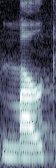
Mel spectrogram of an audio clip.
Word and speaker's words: marque: And I would sort of say, letters of marque. Now, I still have no idea what letters of marque are. But I have to say, Mark is spelled M-A-R-Q-U-E.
